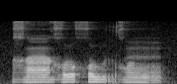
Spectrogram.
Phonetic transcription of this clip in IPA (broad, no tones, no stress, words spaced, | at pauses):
ʁãʁu χurʁõ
